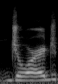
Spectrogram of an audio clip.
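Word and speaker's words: Gyorgy: many of the witnesses were tied to it's pronounced george but it's it's spelled g-y-o-r-g-y it's like the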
